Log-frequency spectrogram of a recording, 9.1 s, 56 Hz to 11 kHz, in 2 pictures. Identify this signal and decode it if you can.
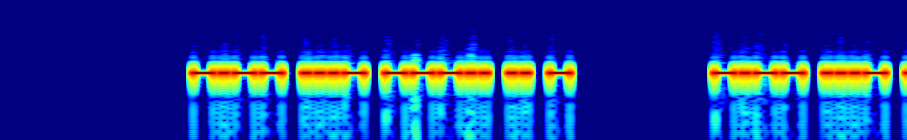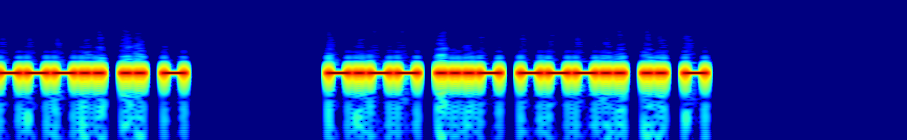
Morse code, heard as a keyed tone, about 34 wpm, 700 Hz. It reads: YV8IT YV8IT YV8IT
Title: DXCC-100 Call Signs - 5 Characters - Repeated 3x - 35wpm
